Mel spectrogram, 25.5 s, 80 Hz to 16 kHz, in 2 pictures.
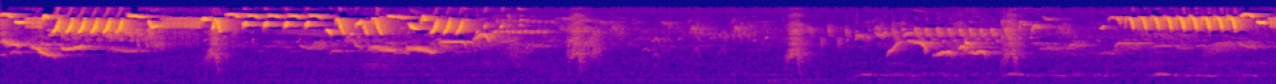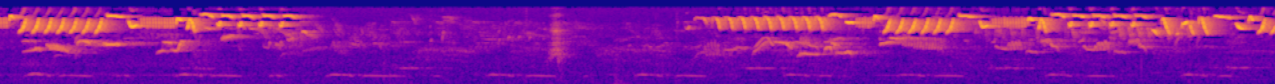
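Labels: An owl hoots with deep, echoing calls spaced apart. 0:00.0 - 0:25.5
A bird chirps with high-pitched, repetitive tweets. 0:00.0 - 0:05.5
A crow caws with distinct pauses between each call. 0:05.4 - 0:10.8
A bird chirps with high-pitched, repetitive tweets. 0:11.0 - 0:16.1
A crow caws with distinct pauses between each call. 0:18.1 - 0:18.7
A bird chirps with high-pitched, repetitive tweets. 0:19.5 - 0:25.5

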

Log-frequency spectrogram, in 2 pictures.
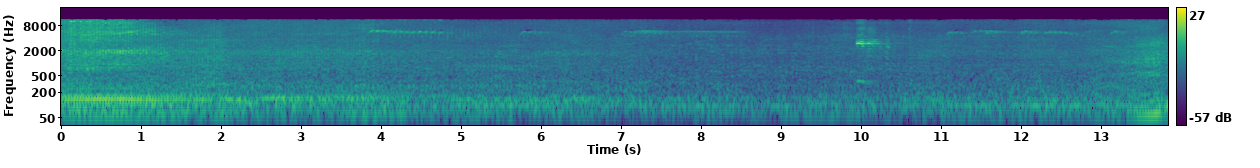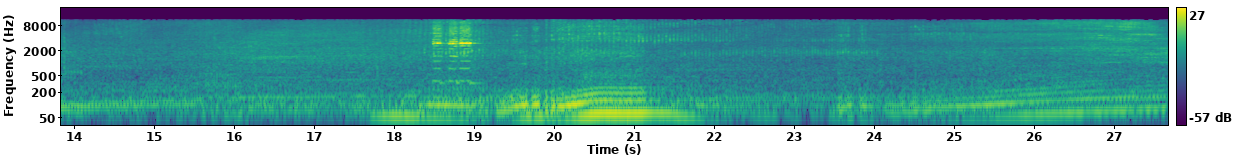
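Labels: A motorcycle drives away. 0:00.0 - 0:04.3
Engine noises in the background. 0:00.0 - 0:27.7
A small bird chirps repeatedly. 0:03.7 - 0:08.6
A car horn honks in the distance. 0:09.9 - 0:10.4
A small bird chirps repeatedly. 0:11.1 - 0:13.3
A motorcycle approaches. 0:13.2 - 0:19.2
A car horn honks loudly three times. 0:18.4 - 0:19.2
A motorcycle engine revving. 0:19.3 - 0:21.8
A motorcycle accelerates and drives away. 0:23.5 - 0:27.7

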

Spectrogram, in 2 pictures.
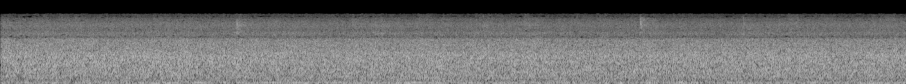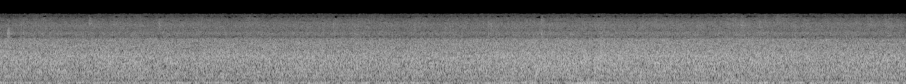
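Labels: Rainfall sounds continuously outdoors. 0:00.1 - 0:18.1

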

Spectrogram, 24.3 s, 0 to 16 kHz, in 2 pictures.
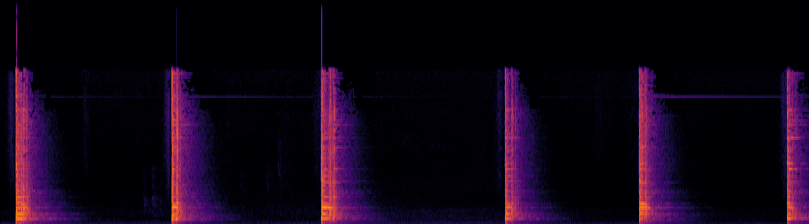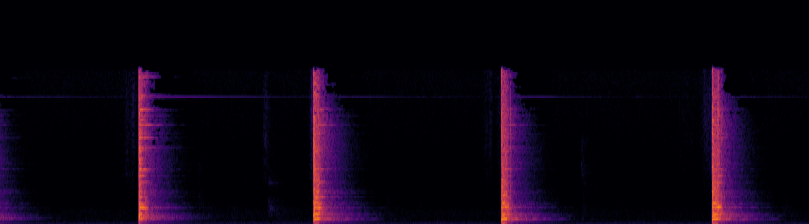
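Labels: A metal plate is hit rhythmically with some echo. 0:00.0 - 0:24.3

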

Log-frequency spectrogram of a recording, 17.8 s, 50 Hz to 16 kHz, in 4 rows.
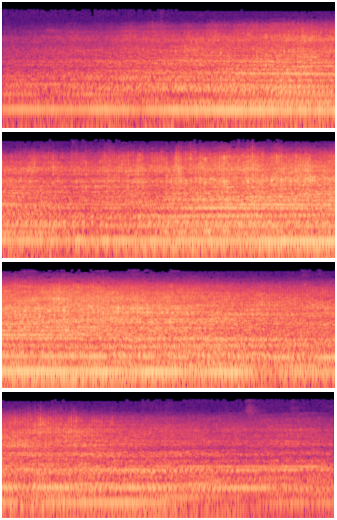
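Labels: The sound of a plane approaching gradually increases. 0:00.0 - 0:06.4
An airplane is flying overhead. 0:00.0 - 0:17.8
The sound of a plane flying nearby at the same level is continuous. 0:06.4 - 0:11.0
The plane fades away. 0:11.0 - 0:17.8

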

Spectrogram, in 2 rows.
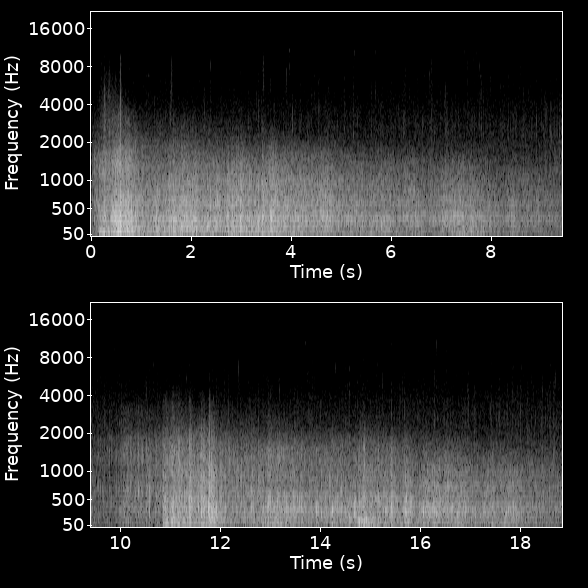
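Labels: Distant thunder rumbles continuously and slowly fades away. 0:00.0 - 0:08.5
Distant thunder rumbles continuously and slowly fades away. 0:10.1 - 0:18.9

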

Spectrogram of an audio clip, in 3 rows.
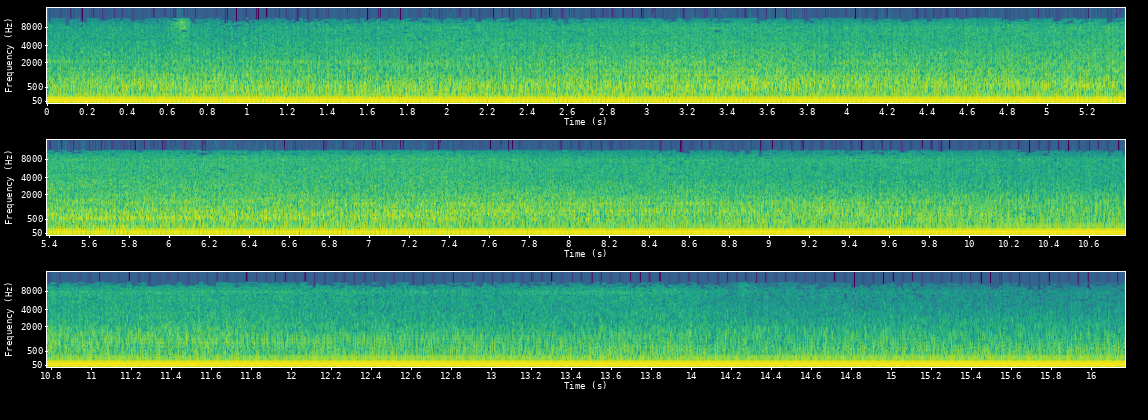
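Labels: Rocker arm of a diesel engine rattling and clicking rapidly. 0:00.0 - 0:16.2

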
